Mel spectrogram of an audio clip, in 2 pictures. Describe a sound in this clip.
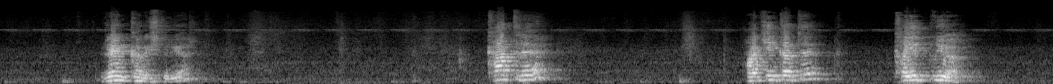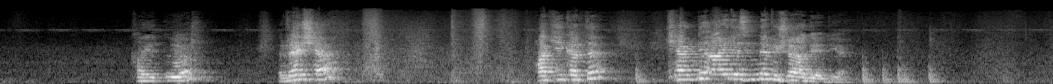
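A man speaks in short bursts, calmly explaining, close by.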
